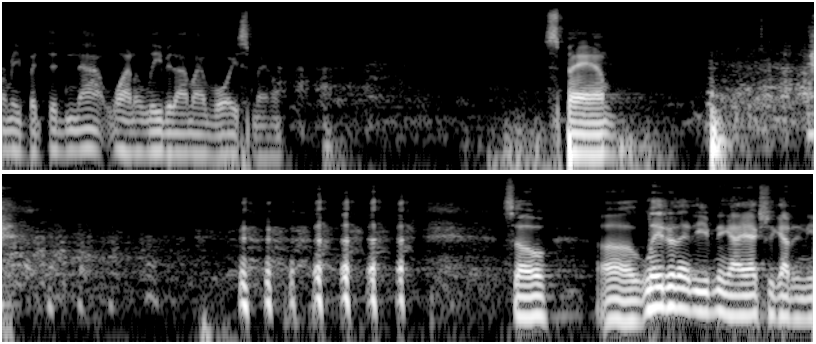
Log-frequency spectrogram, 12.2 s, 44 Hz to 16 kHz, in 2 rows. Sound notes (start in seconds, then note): 5.2 laughter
